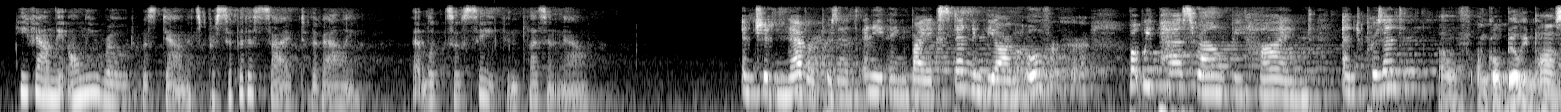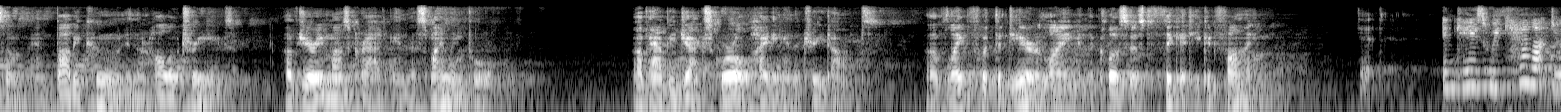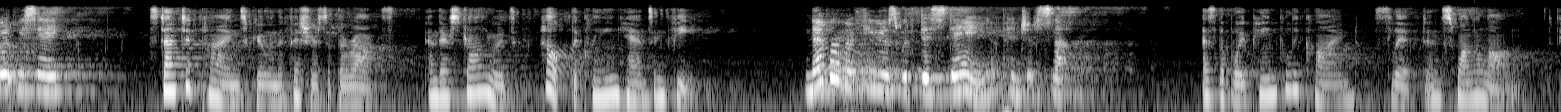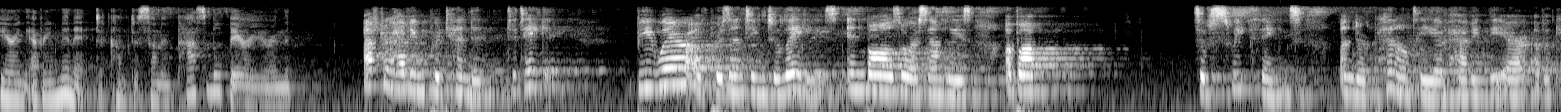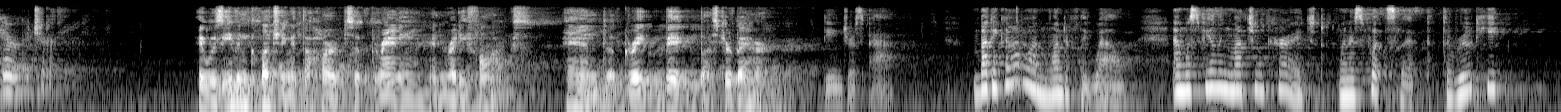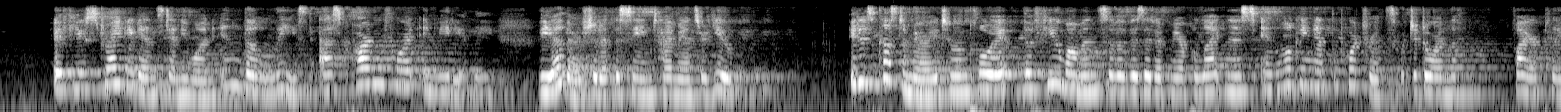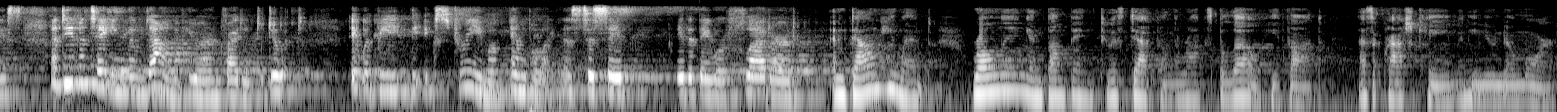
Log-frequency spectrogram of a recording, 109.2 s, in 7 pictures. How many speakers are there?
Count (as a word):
three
